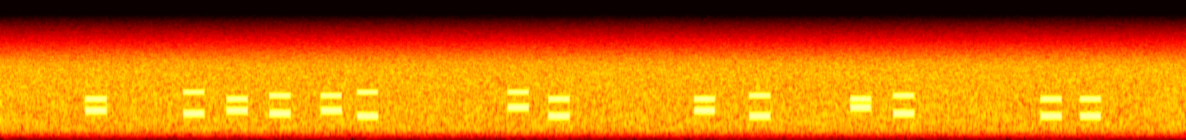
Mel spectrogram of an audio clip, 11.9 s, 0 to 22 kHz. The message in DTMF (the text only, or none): 7 67583 #1 72 *5 11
